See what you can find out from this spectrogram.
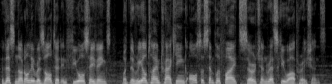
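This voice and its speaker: A man reads scripted documentary narration in a voice pitched a little above average. His delivery is measured and explanatory, with light music playing underneath. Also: sing-song, a little mellow.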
